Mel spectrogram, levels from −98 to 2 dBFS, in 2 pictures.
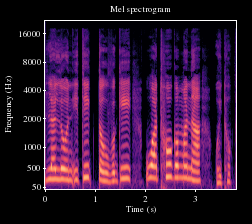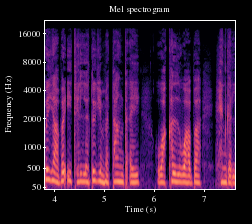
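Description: No technical faults can be heard anywhere in the recording. There is nothing to place on a timeline.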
